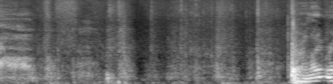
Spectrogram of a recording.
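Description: Faint rustling and a few soft knocks from a person walking on carpet while handling a camera and flash. Speech starts again near the end.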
